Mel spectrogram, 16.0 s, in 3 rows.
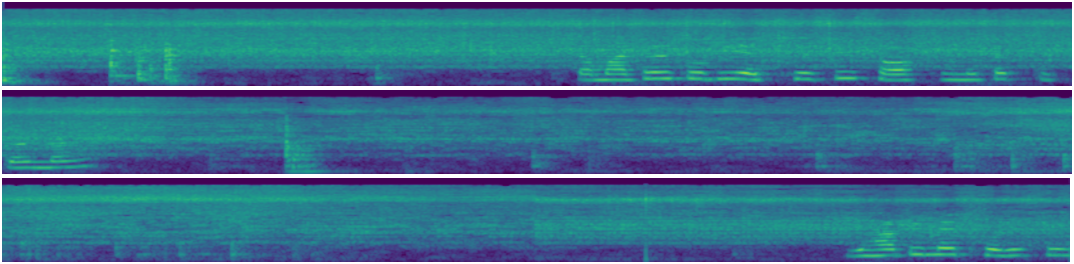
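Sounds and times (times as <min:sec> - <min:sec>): vegetables sizzling in hot oil: 0:00.0 - 0:16.0
wooden spatula scraping a pan: 0:09.4 - 0:12.4.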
